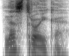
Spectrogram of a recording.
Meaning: adjustment, setting, setup, retrofitting, tuning, preference
- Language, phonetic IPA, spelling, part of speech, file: Russian, [nɐˈstrojkə], настройка, noun, Ru-настройка.ogg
